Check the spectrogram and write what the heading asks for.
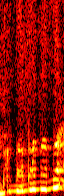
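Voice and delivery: bubbling chirped very high as a bubble noise; imitating fish tank bubbles. Shown as a demonstration. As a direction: make the word bubbling sound like tank bubbles. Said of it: "that bubbling noise".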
